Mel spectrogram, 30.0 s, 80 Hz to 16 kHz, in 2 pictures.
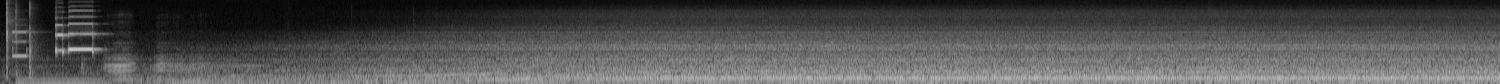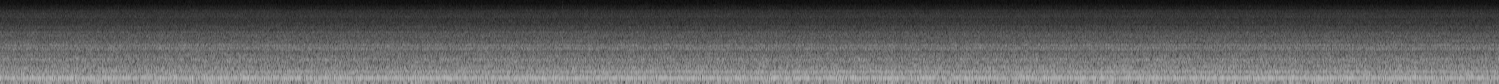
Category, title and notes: Sound effects > Objects / House appliances
Air Fryer 01
For this sound I placed a Zoom H4N multitrack recorder next to a large air fryer and turned said cooking device on.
